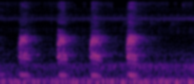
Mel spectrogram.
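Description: A guinea fowl calls four times in a quick, regular series of harsh, honking cries, close and fairly loud with no talking.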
